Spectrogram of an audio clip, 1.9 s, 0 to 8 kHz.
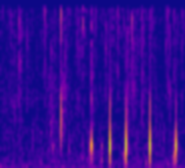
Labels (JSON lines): {"label": "biophony, knock", "recorder": "SoundTrap 500"}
